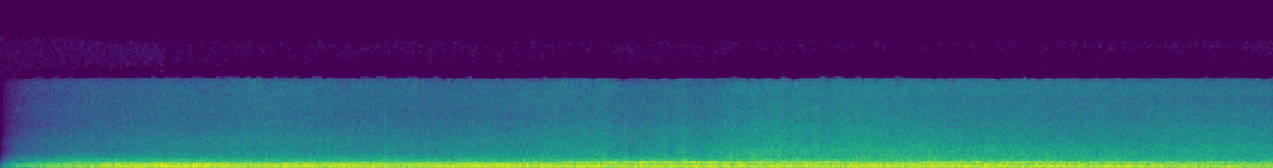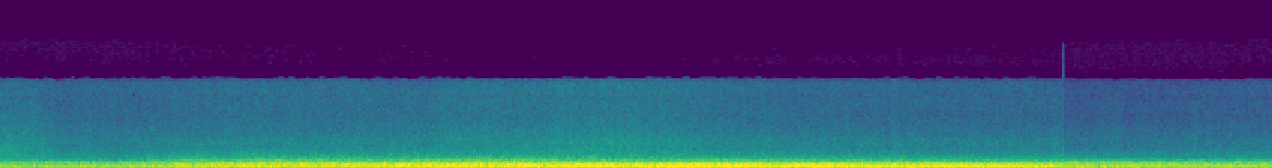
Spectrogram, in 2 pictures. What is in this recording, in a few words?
amb wind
